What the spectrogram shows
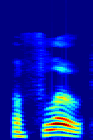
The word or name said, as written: afloat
